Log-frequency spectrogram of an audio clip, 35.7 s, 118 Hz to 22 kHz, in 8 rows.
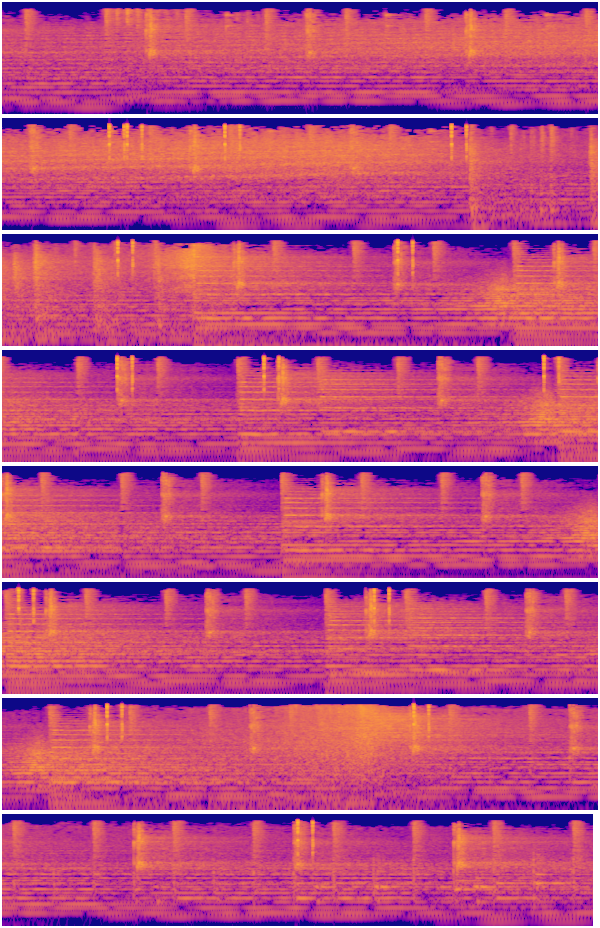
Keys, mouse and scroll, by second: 5.3 click, 18.2 ctrl+t, 22.5-26.6 drag, 26.9 alt+scroll up 1, 27.6-35.7 drag.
